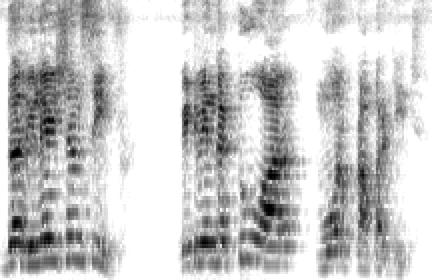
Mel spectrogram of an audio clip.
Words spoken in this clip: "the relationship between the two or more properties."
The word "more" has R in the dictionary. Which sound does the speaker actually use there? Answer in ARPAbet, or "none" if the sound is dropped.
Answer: R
